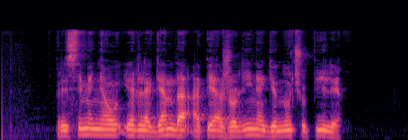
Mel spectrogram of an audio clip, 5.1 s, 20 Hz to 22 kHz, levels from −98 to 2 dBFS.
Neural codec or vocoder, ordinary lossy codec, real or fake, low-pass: none; AAC, 48 kbps; real; 9.9 kHz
